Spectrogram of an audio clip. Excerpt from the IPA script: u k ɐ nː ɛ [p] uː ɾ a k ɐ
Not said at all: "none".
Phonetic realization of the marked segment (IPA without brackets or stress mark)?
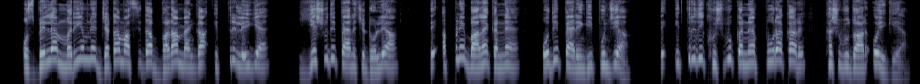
p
